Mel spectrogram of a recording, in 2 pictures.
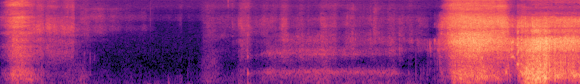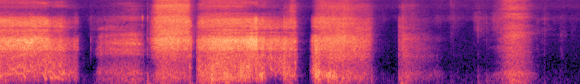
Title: Inducing with a developing cold - Snotty sneezes and blows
